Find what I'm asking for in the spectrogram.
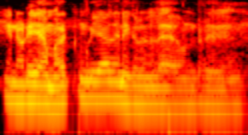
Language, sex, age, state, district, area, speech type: Tamil, male, 18-30, Tamil Nadu, Tiruvarur, urban, spontaneous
